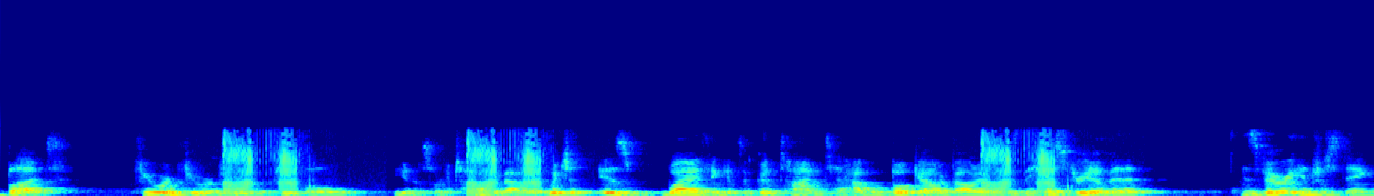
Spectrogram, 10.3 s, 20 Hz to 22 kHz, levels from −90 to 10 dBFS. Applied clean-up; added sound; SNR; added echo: none; Fart; 14 dB; reverberation time 0.7 s.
